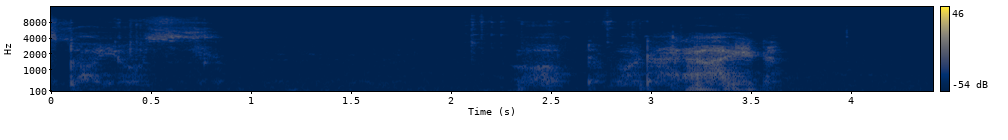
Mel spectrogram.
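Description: A man speaking softly in a breathy whisper: one short phrase at the start, then a longer one a little past two seconds in.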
